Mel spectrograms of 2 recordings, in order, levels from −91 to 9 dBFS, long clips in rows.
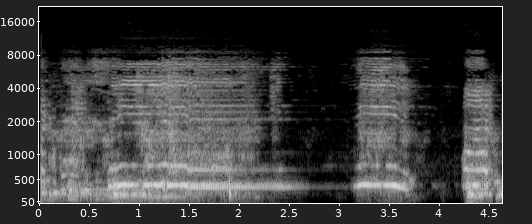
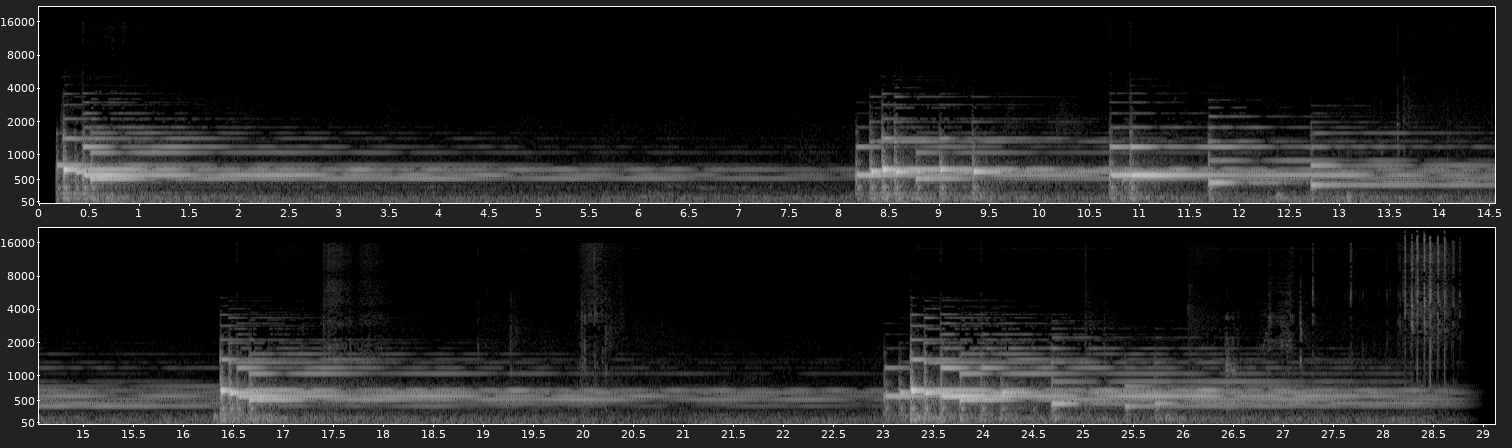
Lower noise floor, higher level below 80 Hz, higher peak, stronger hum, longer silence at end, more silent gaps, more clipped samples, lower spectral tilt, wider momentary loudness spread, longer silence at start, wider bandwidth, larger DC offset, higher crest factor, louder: about the same, -53 dBFS vs -52 dBFS; about the same, -52 dBFS vs -56 dBFS; first, -2 dBFS vs -6 dBFS; neither; second, 0 s vs 0.4 s; neither; neither; second, -4.5 dB/octave vs -6.5 dB/octave; second, 14 LU vs 26 LU; second, 0 s vs 0.2 s; second, 9 kHz vs 16 kHz; neither; second, 14 dB vs 22 dB; first, -15 LUFS vs -26 LUFS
